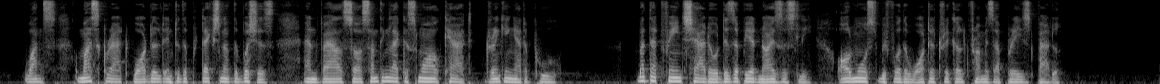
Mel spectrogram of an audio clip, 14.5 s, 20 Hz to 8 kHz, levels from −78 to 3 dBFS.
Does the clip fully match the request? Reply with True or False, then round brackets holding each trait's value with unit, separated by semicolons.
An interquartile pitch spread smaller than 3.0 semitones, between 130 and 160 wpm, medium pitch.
False (2.4 semitones; 155 wpm; 105 Hz)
